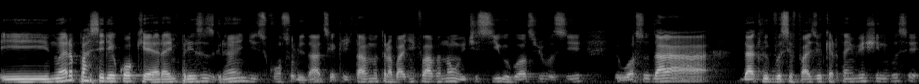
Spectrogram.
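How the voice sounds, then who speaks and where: On a very clean recording with a silent background, a man of medium pitch talks at a very fast pace. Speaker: social media influencer. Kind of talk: interview. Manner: halting, many restarts.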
